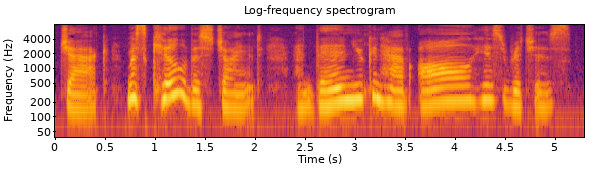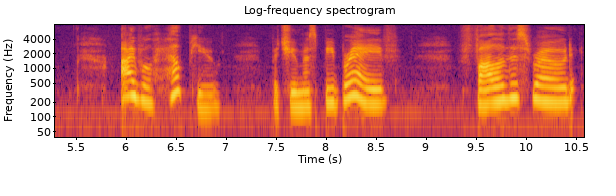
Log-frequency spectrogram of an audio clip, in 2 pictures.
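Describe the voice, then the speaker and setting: A woman voicing a beautiful young storybook fairy who gives stern, solemn commands in a measured way. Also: mid-range voice, no room sound.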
